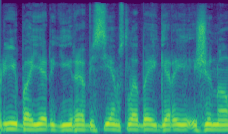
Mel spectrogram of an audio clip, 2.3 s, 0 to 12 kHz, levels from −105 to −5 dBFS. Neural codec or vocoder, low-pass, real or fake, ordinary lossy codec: vocoder, 44.1 kHz, 128 mel bands every 512 samples, BigVGAN v2; 10.8 kHz; fake; MP3, 96 kbps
